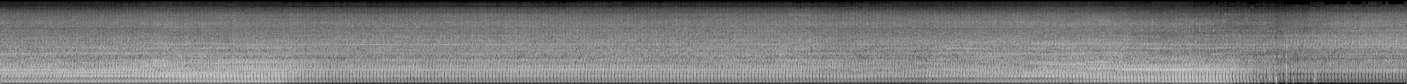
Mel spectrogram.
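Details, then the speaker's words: 2002 Coleman Powermate 5500 generator after carburetor cleaning and motor-mount repair, air filter off: it starts easily on choke, then holds a steady, even buzzing drone at full run with constant pitch and no hunting. Running healthy. "yeah that started very easily I had it on immediately put it to full run and it ran great so that's pretty nice that's very very nice"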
